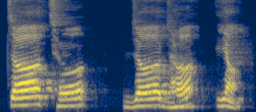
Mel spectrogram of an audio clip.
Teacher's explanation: और हमारा जो चवर्ग है, च, छ, ज, झ, य, ये हमारा जो है तालु से बोला जाता है, तालव्य से बोला जाता है।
